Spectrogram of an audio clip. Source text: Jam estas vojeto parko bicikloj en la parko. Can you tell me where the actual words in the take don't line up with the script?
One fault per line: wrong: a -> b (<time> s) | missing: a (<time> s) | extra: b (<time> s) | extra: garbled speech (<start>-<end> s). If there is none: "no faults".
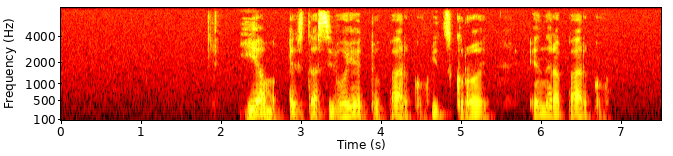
no faults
